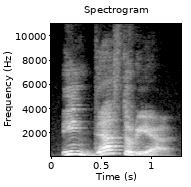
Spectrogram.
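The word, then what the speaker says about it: industrial: 書けなかったけどアクセントがねここに来るんです頭にインダストリアだでしょここなんだけどこっちはインダストリーで前に来るんですねアクセントが場所が変わるのでまそこ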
